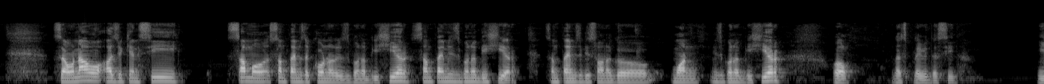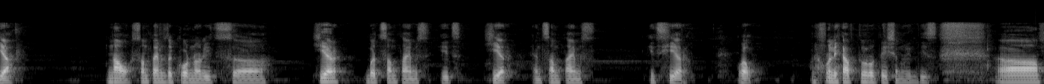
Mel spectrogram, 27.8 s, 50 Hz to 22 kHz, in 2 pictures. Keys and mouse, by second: 1.4 shift+click, 3.8-5.0 drag, 5.0-8.2 typing, 8.5 shift+middle click, 8.6 shift+click, 11.3 middle click, 12.2 click, 14.3 shift+click, 16.9 d, 17.4 d, 17.5 click, 18.4-23.2 typing, 19.5-22.7 drag, 23.2-24.6 drag, 24.6 d, 24.8 d, 25.5 d, 26.1 click, 27.0 d.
